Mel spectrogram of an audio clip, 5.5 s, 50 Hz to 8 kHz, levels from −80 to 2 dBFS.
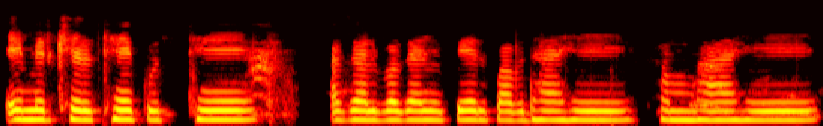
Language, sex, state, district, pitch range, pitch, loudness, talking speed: Chhattisgarhi, female, Chhattisgarh, Jashpur, 210-215 Hz, 210 Hz, -23 LUFS, 85 wpm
